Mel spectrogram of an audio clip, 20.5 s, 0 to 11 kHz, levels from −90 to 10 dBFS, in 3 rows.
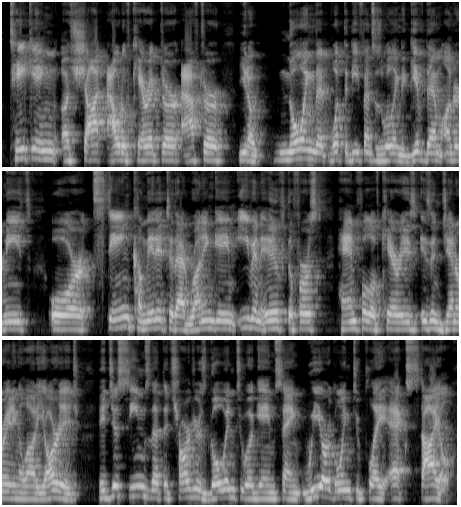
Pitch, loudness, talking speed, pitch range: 150 Hz, -18 LUFS, 170 wpm, 140-160 Hz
